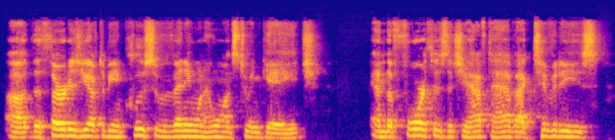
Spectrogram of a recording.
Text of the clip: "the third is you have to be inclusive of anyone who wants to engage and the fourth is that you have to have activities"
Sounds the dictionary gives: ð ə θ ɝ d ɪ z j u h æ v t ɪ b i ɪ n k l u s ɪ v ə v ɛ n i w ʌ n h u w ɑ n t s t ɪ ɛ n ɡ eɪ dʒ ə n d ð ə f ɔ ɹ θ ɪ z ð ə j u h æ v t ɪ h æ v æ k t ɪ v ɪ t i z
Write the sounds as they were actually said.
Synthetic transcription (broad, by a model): ð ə θ ɝ d ɪ z j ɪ h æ f t ɪ b i ɪ n k l u s ɪ v ə v ɛ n i w ʌ n h u w ɑ n t s t ɪ ɛ n ɡ eɪ dʒ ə n ð ə f ɔ ɹ θ ɪ z ð ə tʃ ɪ h æ f t ɪ v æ k t ɪ v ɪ t i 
